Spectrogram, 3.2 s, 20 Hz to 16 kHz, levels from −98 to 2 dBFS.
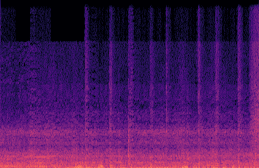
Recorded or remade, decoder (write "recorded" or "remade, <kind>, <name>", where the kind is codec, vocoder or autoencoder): remade, autoencoder, DAC-VAE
